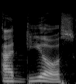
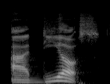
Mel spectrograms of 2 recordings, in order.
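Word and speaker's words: adiós: Did you notice the accent on the O in adios? If a word is marked with an accent, then that syllable receives the stress. So try adios once again. Adios.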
